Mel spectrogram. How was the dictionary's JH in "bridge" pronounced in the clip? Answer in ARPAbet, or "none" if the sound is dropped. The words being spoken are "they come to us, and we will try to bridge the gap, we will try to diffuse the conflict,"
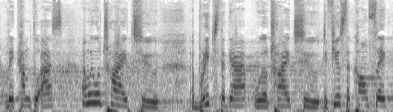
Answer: CH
